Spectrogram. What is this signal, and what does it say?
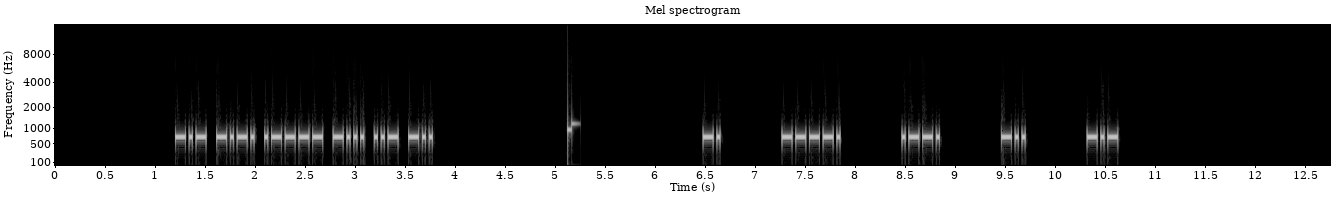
Morse code, heard as a keyed tone, about 36 wpm, spaced as for 19 wpm, 700 Hz. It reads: KC1BUD N9PDK
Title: USA Call Signs - 6x Character Spacing - 35wpm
